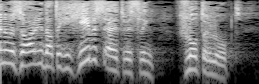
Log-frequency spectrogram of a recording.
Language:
Dutch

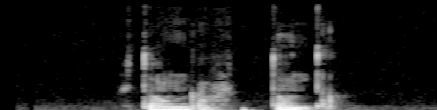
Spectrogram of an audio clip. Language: Japanese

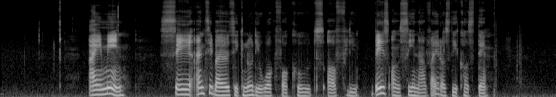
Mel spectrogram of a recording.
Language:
Nigerian Pidgin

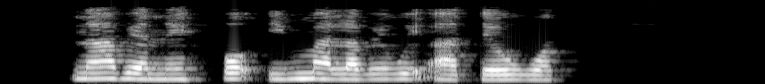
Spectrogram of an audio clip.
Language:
Yaqui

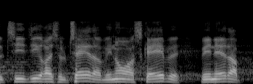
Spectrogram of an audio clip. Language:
Danish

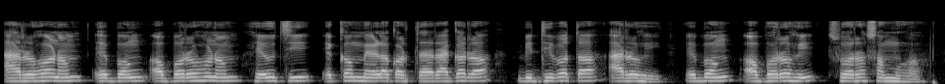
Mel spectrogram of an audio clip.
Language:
Odia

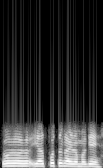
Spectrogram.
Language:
Manipuri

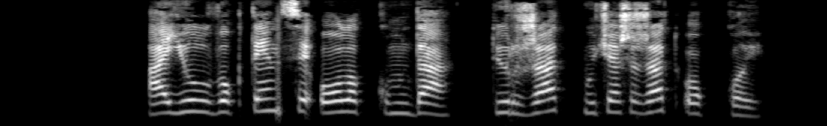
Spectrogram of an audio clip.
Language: Mari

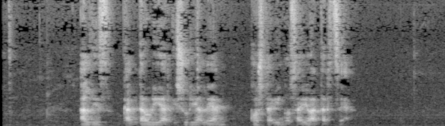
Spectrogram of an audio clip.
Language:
Basque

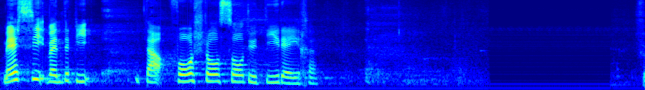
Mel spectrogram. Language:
Swiss German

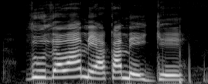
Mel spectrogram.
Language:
Kikuyu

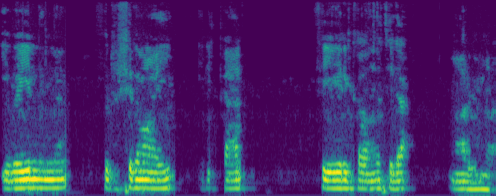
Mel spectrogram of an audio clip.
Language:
Malayalam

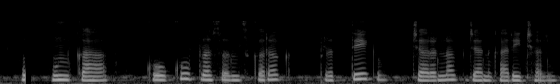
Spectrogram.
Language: Maithili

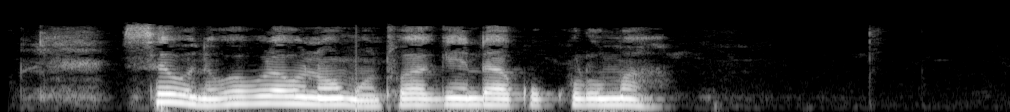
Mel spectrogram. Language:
Ganda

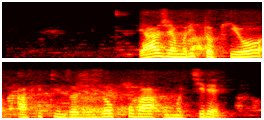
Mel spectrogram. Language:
Kinyarwanda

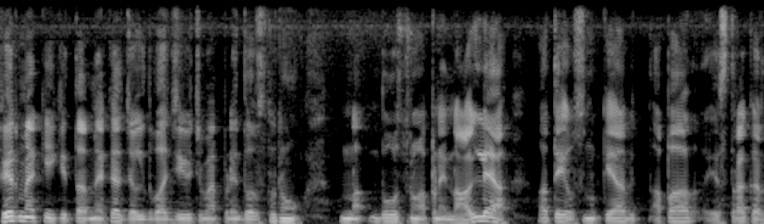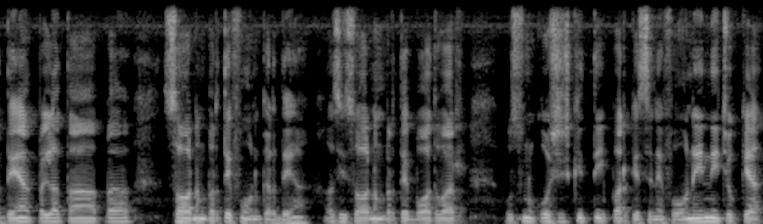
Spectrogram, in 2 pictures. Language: Punjabi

